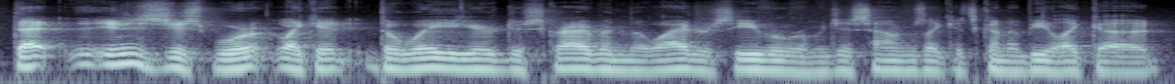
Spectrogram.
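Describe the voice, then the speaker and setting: A man co-hosting a casual sports podcast, relaxed and agreeable, reeling off player stats. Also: on the low side, a little fast. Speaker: podcast co-host.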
